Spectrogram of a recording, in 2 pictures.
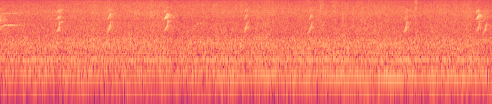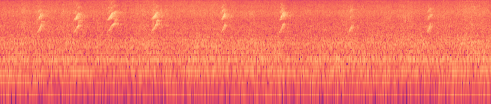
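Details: A constant low hum of honey bees flying in and out of a Top Bar Hive entrance on nectar runs. Quick, sharp high chirps repeat over the drone, and a faint steady tone fades out midway.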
